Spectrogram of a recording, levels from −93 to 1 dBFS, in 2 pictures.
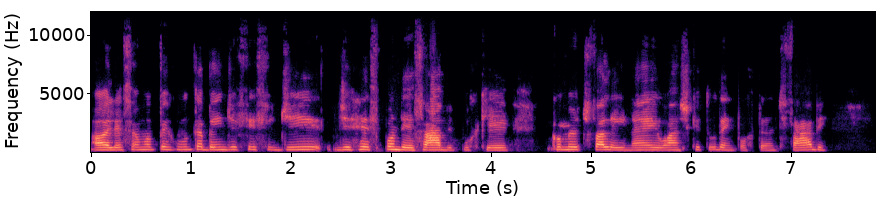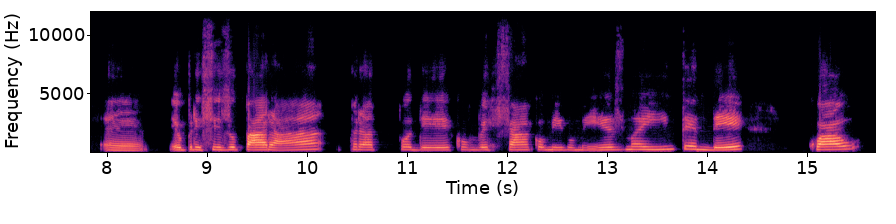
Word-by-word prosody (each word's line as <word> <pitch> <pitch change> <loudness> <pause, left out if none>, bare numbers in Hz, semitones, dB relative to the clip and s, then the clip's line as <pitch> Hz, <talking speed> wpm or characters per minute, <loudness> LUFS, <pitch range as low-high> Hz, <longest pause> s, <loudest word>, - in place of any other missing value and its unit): Olha, 205 0 +6
essa 210 +2 -6
é - - -2
uma 225 +1 -3
pergunta 230 +1 -3
bem 220 0 -1
difícil 225 0 -6
de 225 +3 -1
de 220 +1 -1
responder, 225 -2 +2
sabe, 205 -1 +5
porque 195 0 -6 0.4
como 230 0 +1
eu 225 - +2
te - - -7
falei, 220 -3 +4
né, 200 +2 -1
eu 200 -1 -3
acho 205 -1 0
que 220 - -8
tudo 220 +1 -8
é - - -1
importante, 185 -1 -12
sabe, 205 +1 0 0.6
eh, 180 -2 -3 0.3
eu 205 -1 0
preciso 220 0 -2
parar 210 +3 +4 0.3
pra 220 -2 -2 0.2
poder 205 -2 -3
conversar 215 0 -3
comigo 215 -2 -6
mesma 220 +4 -4
e 235 0 -1
entender 245 -3 +2 0.6
qual 235 - +5
215 Hz, 140 wpm, -23 LUFS, 205-230 Hz, 0.6 s, Olha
